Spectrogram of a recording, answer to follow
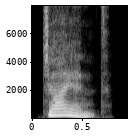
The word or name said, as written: giant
